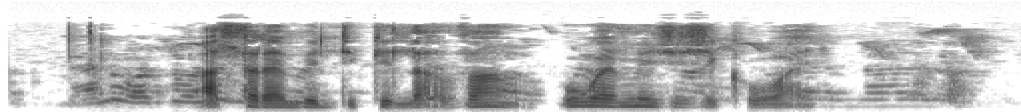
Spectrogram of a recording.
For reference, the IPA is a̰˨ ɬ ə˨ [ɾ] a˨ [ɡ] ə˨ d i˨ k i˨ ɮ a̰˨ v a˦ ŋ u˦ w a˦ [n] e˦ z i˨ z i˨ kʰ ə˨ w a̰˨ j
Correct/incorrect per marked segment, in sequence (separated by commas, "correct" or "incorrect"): correct, incorrect, incorrect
